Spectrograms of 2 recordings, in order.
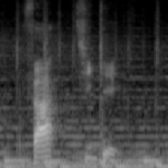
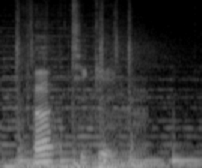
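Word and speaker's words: fatiguée: So it's the same word, and it's pronounced exactly the same. At the end, there's an extra E. That's it. That's the difference. Fatigué. Fatigué. Fatigué.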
